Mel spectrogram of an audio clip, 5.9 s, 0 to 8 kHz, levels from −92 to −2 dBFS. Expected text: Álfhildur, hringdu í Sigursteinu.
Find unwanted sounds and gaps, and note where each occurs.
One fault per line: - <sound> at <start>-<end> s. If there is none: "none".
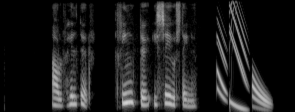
- chirp at 4.3-5.5 s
